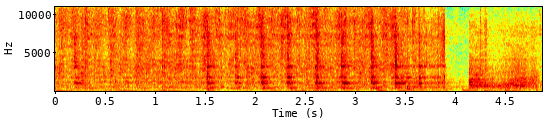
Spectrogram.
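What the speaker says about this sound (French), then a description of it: "On mélange bien." Steady scraping and swishing as a mille-feuille pastry mixture is stirred in a mixing bowl, a repeating rhythmic motion, close and fairly loud, briefly pausing near the end.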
